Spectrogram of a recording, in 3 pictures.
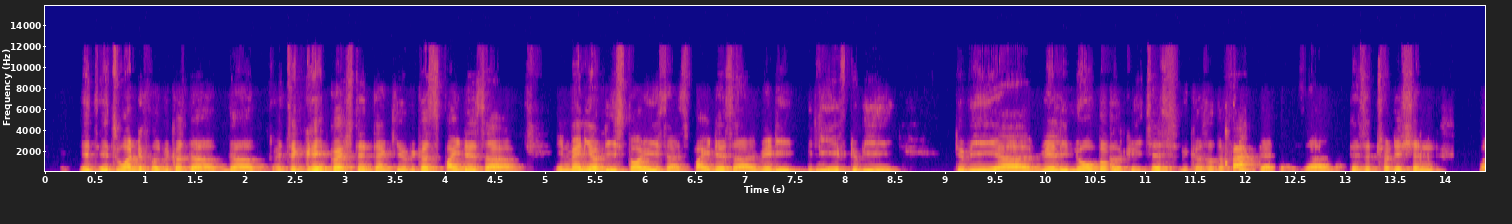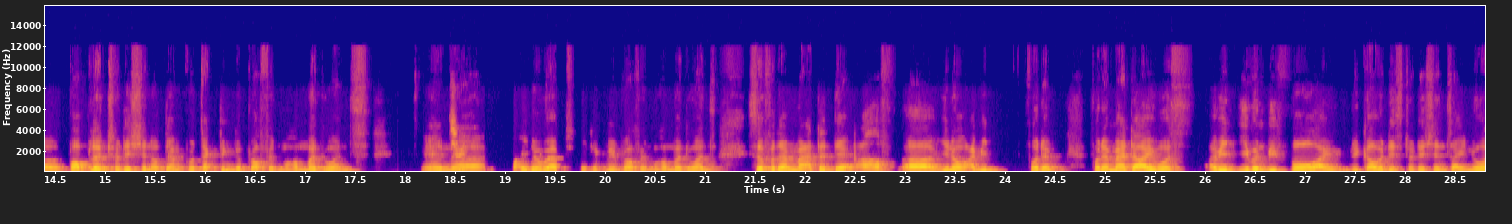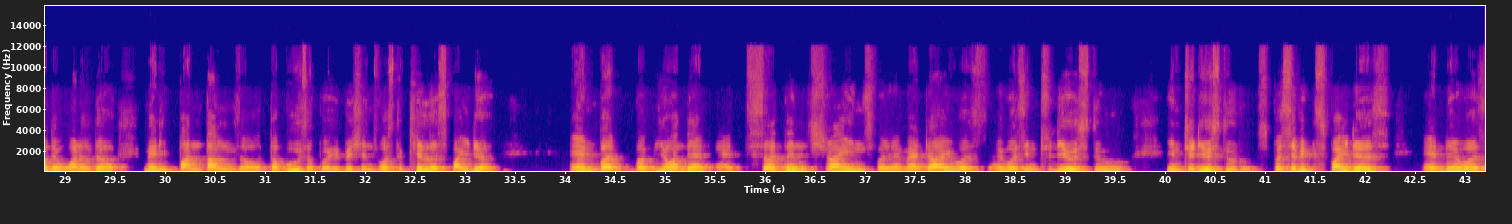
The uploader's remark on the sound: took place live on Zoom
